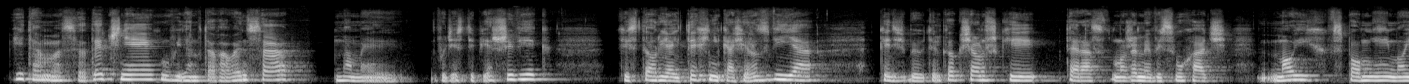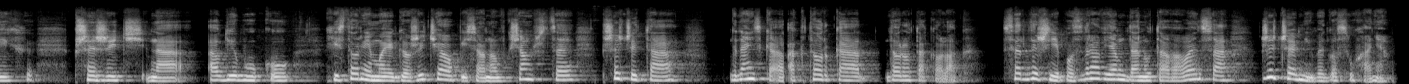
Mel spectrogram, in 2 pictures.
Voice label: audiobook; marzenia i tajemnice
